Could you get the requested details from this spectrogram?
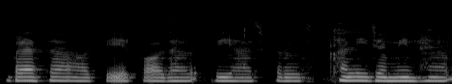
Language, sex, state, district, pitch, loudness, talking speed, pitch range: Hindi, female, Jharkhand, Sahebganj, 165 Hz, -36 LUFS, 145 wpm, 160-175 Hz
